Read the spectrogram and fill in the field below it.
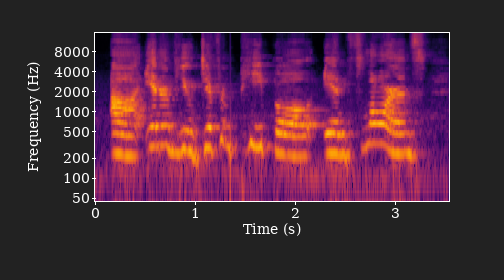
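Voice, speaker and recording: At a fairly slow pace, a woman speaks in a fairly high, somewhat breathy voice with ordinary pitch variation. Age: 70s. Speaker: magazine co-founder. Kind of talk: casual chat.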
